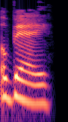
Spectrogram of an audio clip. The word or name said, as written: obey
